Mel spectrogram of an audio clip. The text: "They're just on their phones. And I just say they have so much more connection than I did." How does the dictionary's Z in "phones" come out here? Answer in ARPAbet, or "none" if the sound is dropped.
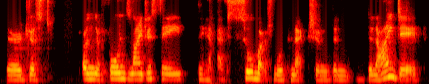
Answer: Z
